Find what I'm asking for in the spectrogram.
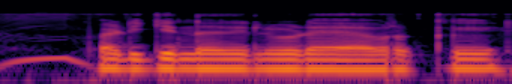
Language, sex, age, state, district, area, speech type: Malayalam, male, 18-30, Kerala, Kozhikode, rural, spontaneous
